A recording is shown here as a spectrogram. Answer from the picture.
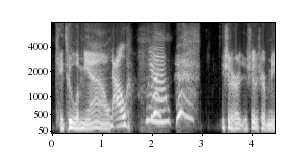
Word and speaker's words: Lemieux: K2 Lemieux. K2 Lemieux. No. Meow.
